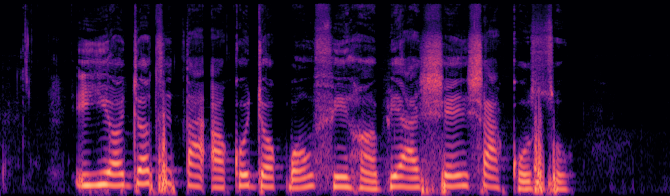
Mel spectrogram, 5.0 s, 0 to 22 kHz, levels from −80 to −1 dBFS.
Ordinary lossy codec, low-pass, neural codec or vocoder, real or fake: none; none; none; real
